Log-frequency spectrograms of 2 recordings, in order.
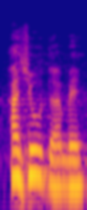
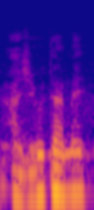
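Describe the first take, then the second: First: Said in the usual way. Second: Much lower and softer ayúdame; hushed echo. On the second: Shown as a demonstration. Priest gives the girl's soft reply to the prayer. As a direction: murmur it back. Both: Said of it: "Empezamos otra vez".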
